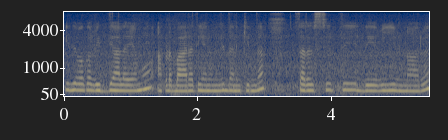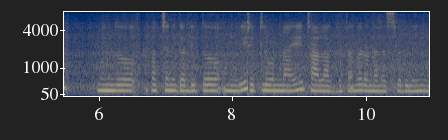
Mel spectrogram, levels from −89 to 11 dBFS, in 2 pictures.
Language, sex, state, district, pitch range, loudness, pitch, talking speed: Telugu, female, Andhra Pradesh, Guntur, 195-210 Hz, -28 LUFS, 205 Hz, 130 wpm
